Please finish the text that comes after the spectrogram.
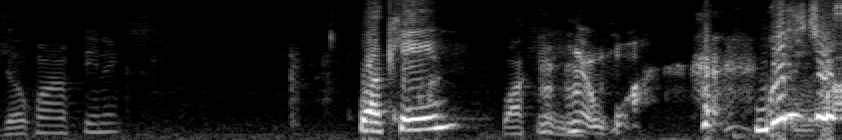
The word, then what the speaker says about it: Joaquin: Is his name pronounced Joaquin Phoenix? Joaquin? Joaquin. What did you say? Jaquan? Jaquan? He said Joe Queen.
